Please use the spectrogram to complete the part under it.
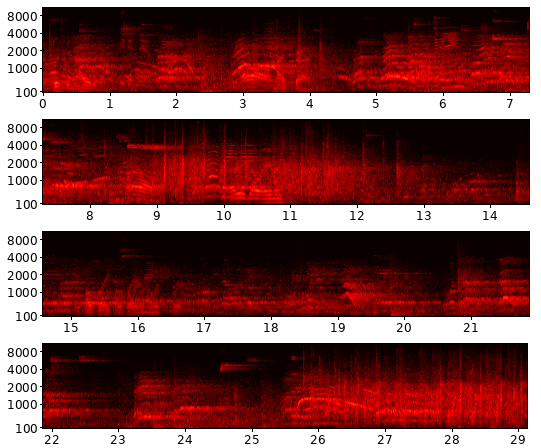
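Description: Spectators cheer and shout loudly in an echoing gym.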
